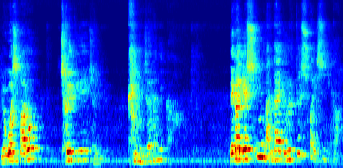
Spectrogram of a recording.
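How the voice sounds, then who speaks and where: A pastor preaching a sermon with strong emphasis, his delivery swinging between loud calls and hushed asides. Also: sits high, moderate pace, slight background noise. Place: church sanctuary. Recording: echoey hall, picked up from a distance.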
